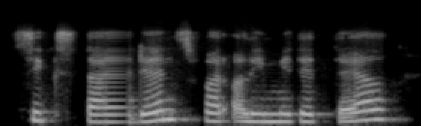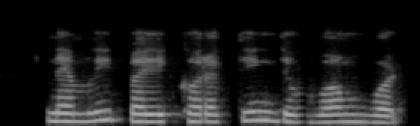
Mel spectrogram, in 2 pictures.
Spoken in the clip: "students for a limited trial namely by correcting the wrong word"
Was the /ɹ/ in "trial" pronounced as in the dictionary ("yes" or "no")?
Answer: no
